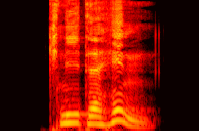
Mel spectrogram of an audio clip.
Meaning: inflection of hinknien: 1. first/third-person singular preterite 2. first/third-person singular subjunctive II
- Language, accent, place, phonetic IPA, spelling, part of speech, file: German, Germany, Berlin, [ˌkniːtə ˈhɪn], kniete hin, verb, De-kniete hin.ogg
